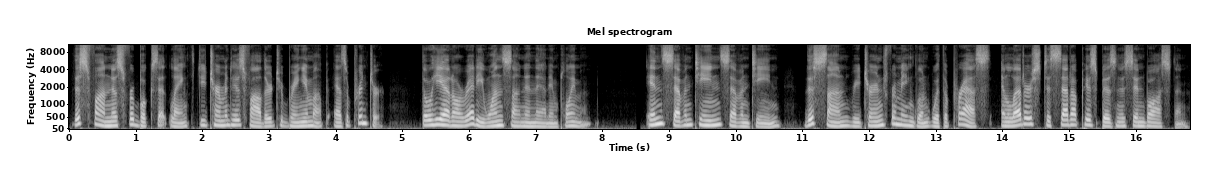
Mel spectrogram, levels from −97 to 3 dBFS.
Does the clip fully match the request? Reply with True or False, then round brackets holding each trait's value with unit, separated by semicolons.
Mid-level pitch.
True (170 Hz)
